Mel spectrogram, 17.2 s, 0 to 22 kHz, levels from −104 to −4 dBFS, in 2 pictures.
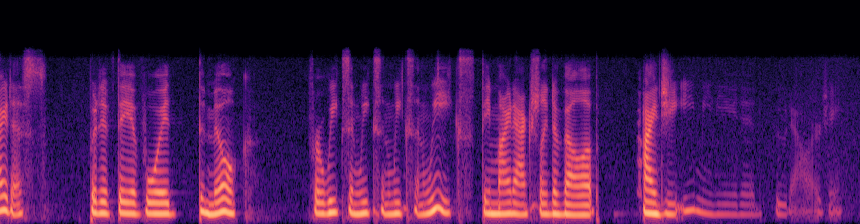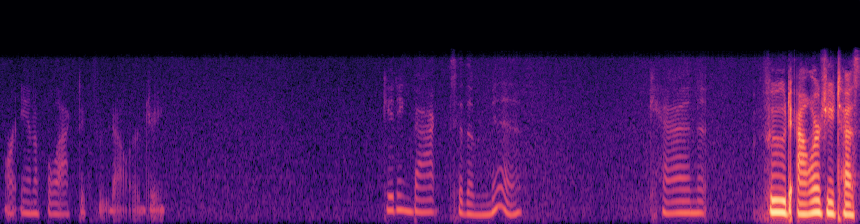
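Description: Automatic gain rising three times: after the talker moves away near 6.5 s, the gain control climbs about 4 dB over 6.64–9.4 s, just before "food allergy", then about 3 dB over 12.45–13.92 s and again from 15.22 s to the end. Voice and room noise swell together.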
